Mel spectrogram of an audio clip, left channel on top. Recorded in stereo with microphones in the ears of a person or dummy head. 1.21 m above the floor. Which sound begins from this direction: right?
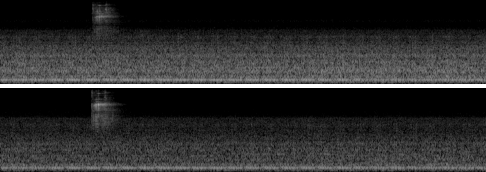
Keys jangling, at 0.9 s.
